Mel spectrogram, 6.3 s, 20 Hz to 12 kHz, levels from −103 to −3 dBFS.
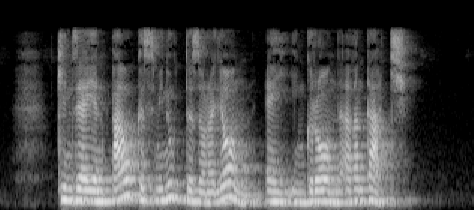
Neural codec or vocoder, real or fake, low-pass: none; real; 7.2 kHz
